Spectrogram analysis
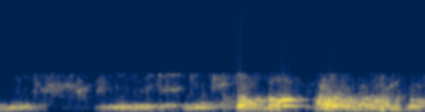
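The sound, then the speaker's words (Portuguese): A small female dog barks and whimpers, mixing sharp yaps with high whines in a restless, almost continuous stream over a few seconds, with no one talking. “Tem uma cachorrinha aqui, ela assim.”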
